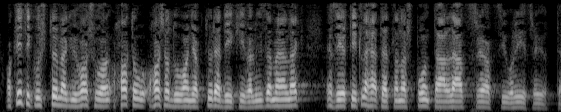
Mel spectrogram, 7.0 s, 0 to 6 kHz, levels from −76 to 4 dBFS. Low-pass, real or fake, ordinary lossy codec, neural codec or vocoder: 5.4 kHz; real; none; none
